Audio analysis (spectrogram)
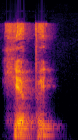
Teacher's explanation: It's made up of 2 words, he and api. He api, e, a becomes ya, so hyapi. Kaunteya purushasya vipaschitaha, no changes.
